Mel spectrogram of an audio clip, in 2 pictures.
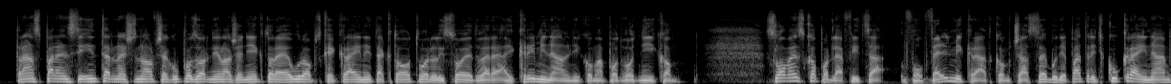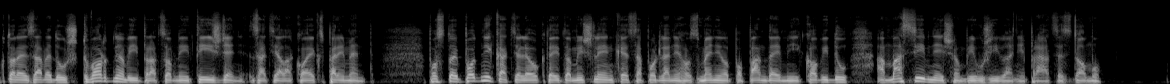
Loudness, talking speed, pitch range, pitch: -25 LUFS, 135 wpm, 95-120 Hz, 110 Hz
